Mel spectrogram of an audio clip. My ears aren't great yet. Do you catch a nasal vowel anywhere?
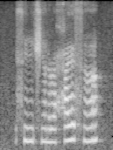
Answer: yes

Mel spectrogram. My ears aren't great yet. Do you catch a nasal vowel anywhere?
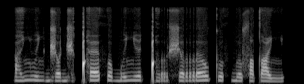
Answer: no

